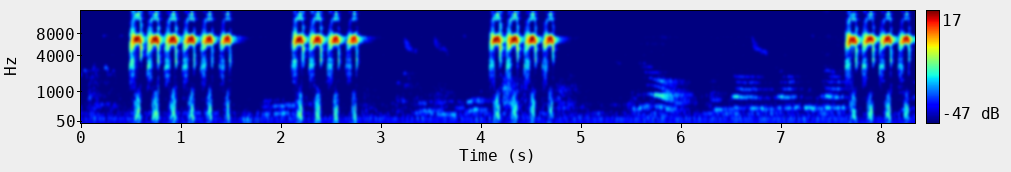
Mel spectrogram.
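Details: Blue-crowned hanging parrot calling to its companions as a lure to draw others: bursts of four to six very high, sharp, rapid chirps, spaced by short pauses, with faint low murmurs between bursts.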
